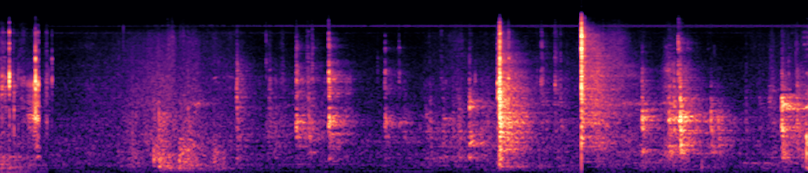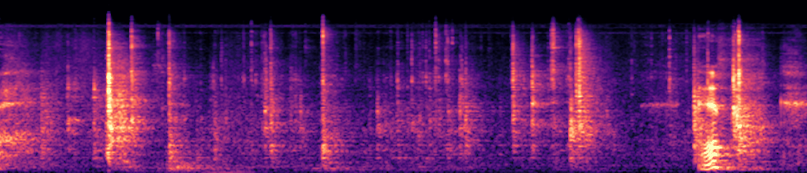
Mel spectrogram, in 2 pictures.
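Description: Screwdriver taking screws out of a sheet-metal fluorescent light fixture, with irregular sharp metal clicks and clinks as the screws, lampholders and a wiring strip are handled.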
